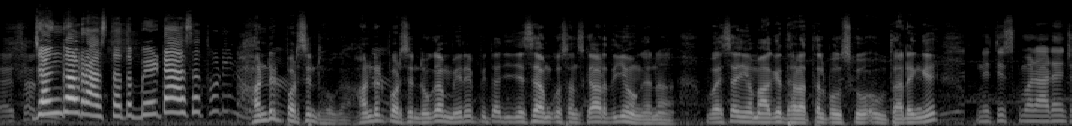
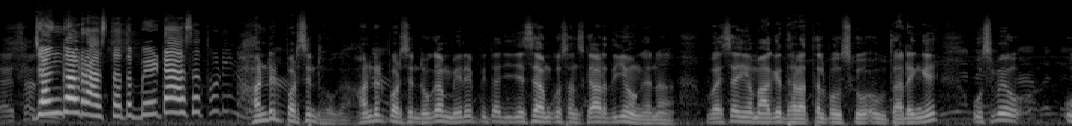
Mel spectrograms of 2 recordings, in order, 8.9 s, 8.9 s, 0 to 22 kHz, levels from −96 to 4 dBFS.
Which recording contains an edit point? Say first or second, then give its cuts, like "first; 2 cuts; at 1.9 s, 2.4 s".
first; 1 cut; at 8.0 s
